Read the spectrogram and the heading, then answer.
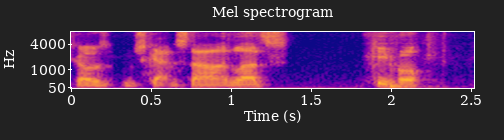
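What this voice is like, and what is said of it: Put-on thick Leeds Yorkshire accent. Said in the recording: “He's got like that thick Leeds accent ... Yorkshire as fuck ... Yorkshire twang”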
